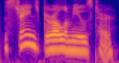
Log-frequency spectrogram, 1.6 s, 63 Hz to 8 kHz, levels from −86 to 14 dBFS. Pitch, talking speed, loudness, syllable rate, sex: 185 Hz, 190 wpm, -15 LUFS, 5.2 syllables/s, female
